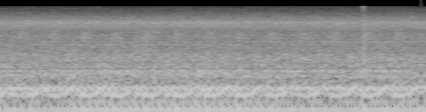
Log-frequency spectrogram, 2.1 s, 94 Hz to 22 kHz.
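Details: Great Wall Hover H3 after head gasket replacement for a blown gasket (antifreeze in cylinder 4), warm at 86°C, no errors: smooth, even idle with a steady low hum and no misses, ticks or knocks; healthy.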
